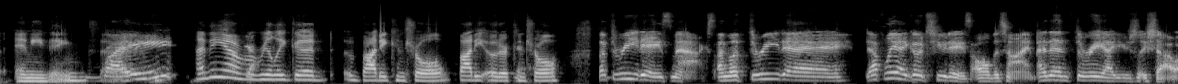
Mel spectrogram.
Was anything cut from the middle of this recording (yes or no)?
yes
